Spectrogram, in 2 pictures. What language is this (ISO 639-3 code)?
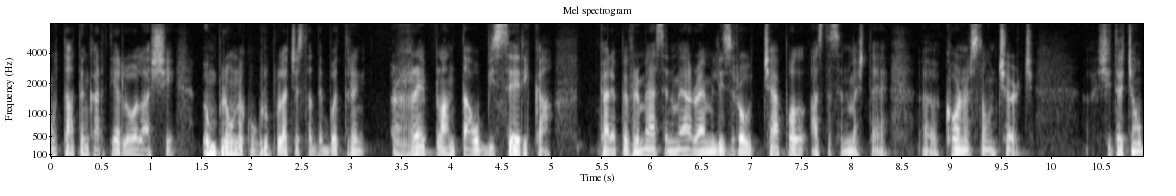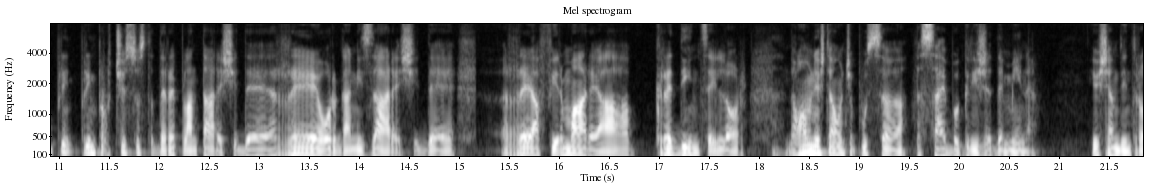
ron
